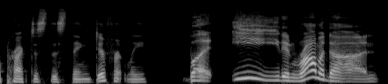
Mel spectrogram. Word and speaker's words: Eid: to be out for Eid. What is Eid, little girl? I said Eid. E-I-D. It's a religious holiday.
